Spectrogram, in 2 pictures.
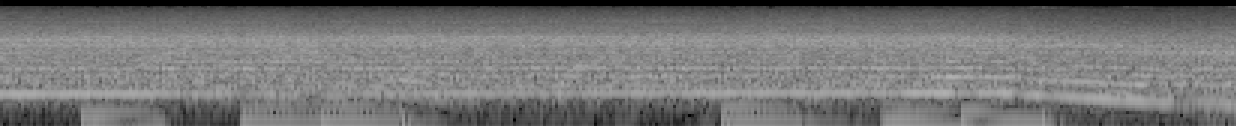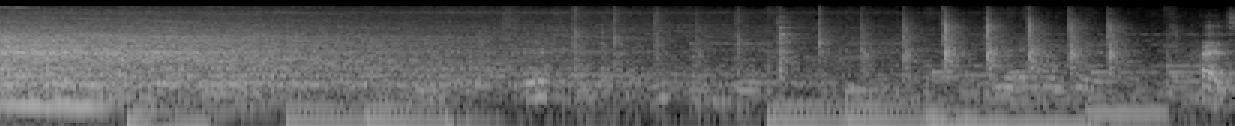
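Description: NutriBullet blender motor running steadily at full speed, pureeing strawberries, then winding down with a falling pitch about five seconds in as it is switched off. Light clinks follow near the end.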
